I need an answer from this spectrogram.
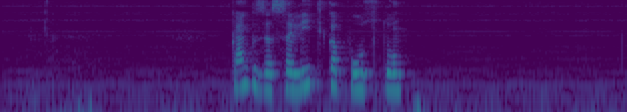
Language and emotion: Russian, neutral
